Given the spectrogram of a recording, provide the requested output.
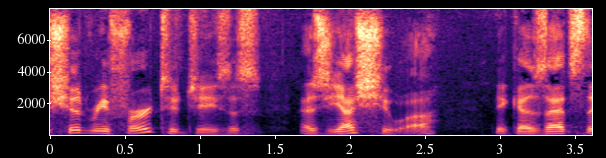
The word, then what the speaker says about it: Yeshua: Jesus is really the same as Yeshua, the difference being that there's an SH in Yeshua because the Hebrew language had SH. The Greek language does not have the SH sound, so it's just the S sound. Jesus or Yeshua would be more closely similar.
